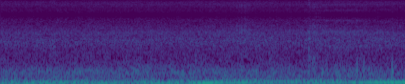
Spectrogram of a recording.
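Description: Low steady background hum with faint hiss, and no distinct clicks or knocks.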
